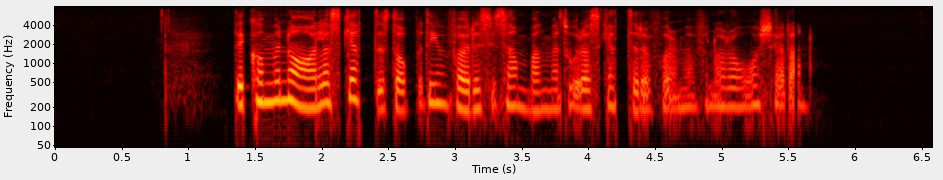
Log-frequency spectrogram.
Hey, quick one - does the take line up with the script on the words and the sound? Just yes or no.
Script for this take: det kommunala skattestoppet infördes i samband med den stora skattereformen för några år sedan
no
